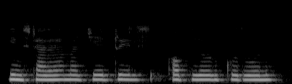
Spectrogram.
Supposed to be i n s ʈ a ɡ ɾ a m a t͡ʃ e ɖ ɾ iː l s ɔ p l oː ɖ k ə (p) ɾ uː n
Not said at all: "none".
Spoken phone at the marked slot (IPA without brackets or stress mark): none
